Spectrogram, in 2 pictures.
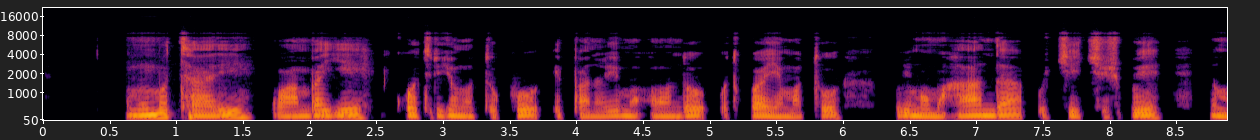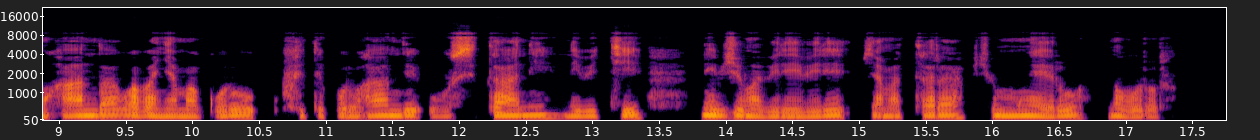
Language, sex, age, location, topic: Kinyarwanda, male, 18-24, Kigali, government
